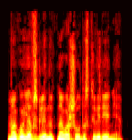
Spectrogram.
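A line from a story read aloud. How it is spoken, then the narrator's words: Calm inquiry. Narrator (Russian): осведомился Багиров спокойным голосом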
